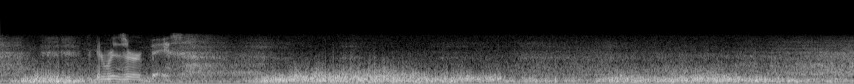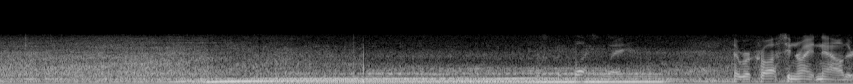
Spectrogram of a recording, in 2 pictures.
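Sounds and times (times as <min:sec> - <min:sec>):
wind on microphone: 0:00.0 - 0:15.9.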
